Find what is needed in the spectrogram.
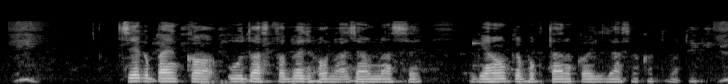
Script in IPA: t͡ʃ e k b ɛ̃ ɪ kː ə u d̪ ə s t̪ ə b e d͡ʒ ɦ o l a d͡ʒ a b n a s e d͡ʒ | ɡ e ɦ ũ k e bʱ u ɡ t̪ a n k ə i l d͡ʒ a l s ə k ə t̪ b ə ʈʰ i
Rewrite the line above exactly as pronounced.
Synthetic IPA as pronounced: t͡ʃ e k b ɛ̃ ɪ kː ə u d̪ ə s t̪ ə b e d͡ʒ ɦ o l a d͡ʒ a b n a s e | ɡ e ɦ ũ k e bʱ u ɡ t̪ a n k ə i l d͡ʒ a s ə k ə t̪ b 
